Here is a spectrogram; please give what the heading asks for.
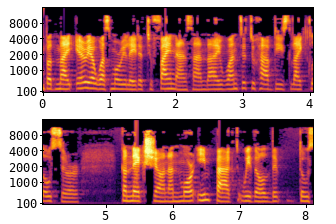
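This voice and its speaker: Earnest woman. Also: medium pitch. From Mexico. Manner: earnest, fluent with some hesitations. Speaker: guest, nonprofit founder. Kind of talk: interview answers. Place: radio studio.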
